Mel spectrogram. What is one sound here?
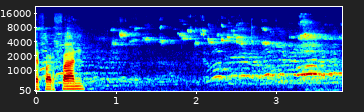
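Sneakers squeak on a court in an echoing hall.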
